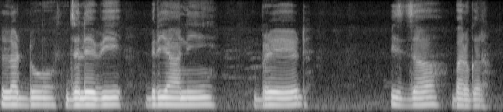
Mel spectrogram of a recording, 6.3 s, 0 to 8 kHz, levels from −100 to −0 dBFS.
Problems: none marked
